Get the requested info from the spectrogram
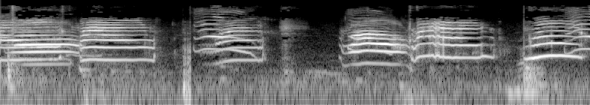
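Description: Kitten meowing over and over: about six short, high-pitched meows in quick succession, some rising and falling in pitch.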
